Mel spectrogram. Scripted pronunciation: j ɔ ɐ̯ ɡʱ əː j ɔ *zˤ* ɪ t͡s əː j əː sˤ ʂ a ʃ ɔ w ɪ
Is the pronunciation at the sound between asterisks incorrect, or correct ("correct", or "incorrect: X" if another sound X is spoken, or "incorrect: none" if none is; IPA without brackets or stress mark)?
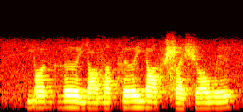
correct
